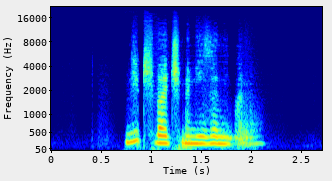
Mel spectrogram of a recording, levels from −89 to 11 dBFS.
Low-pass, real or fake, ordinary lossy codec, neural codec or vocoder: 19.8 kHz; fake; none; codec, 44.1 kHz, 0.9 kbps, DAC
